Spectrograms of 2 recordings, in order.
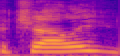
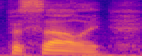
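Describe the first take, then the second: First: The name is said with its original, non-English sound. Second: The name is said with an English-style sound. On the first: "I pronounce it Pacelli" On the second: "anglicized for so many, so many years"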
